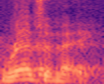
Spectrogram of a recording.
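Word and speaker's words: résumé: it's a verb but you will see a word that has little marks marks like resume it spill the same it's spelled the same and it's it's actually a French word that has we have borrowed from French into English and it means a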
